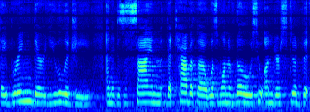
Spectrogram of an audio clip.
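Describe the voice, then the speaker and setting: Her intonation is monotone and flat, with noticeable background noise around the woman's voice. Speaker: pastor. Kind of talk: sermon delivered to a congregation.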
